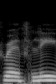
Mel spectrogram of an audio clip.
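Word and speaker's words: reveille: in the right place our morning March R Valley as nobody pronounces this word a Fran size as everybody calls it revly why not drop it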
